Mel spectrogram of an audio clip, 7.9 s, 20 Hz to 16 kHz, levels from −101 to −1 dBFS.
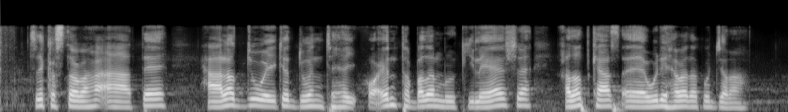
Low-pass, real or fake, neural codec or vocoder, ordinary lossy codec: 7.2 kHz; fake; codec, 16 kHz, 4 kbps, X-Codec, HuBERT features, trained on balanced general audio; none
